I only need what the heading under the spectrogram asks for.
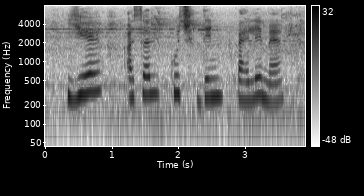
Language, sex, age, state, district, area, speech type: Urdu, female, 30-45, Uttar Pradesh, Aligarh, rural, spontaneous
